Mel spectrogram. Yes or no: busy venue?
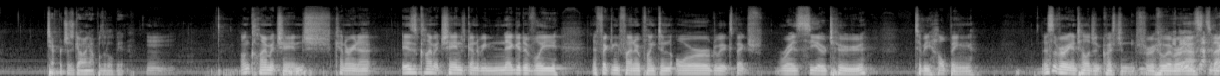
yes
